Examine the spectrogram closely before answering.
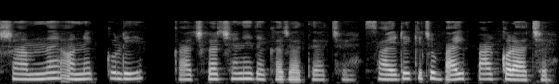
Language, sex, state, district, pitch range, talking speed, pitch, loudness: Bengali, female, Assam, Kamrup Metropolitan, 225-260 Hz, 120 wpm, 245 Hz, -19 LUFS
